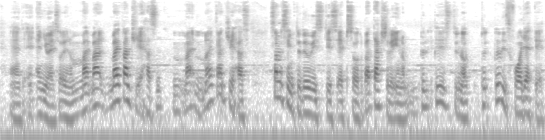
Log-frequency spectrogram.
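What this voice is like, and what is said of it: Japanese-accented non-native English. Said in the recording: “my accent must be really, you know, weird or strange. That is because I'm an East Asian person ... the name of that country is Japan”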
